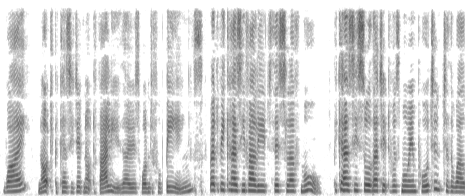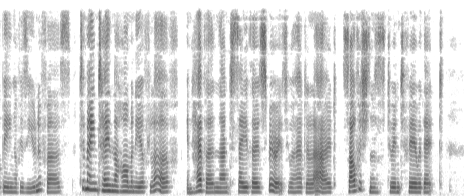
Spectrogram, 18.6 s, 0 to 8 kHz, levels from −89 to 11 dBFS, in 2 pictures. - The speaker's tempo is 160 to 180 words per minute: Yes, average, 170 wpm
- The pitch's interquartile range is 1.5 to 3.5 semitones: No, average, 4.2 semitones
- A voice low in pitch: No, high, 200 Hz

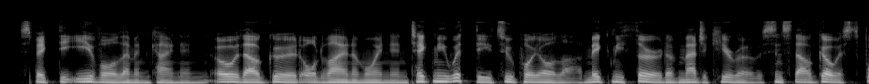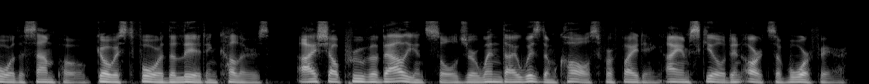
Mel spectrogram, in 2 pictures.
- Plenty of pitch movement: No, average, 3.3 semitones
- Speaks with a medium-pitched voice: No, low, 105 Hz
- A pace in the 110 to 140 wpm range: No, average, 180 wpm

